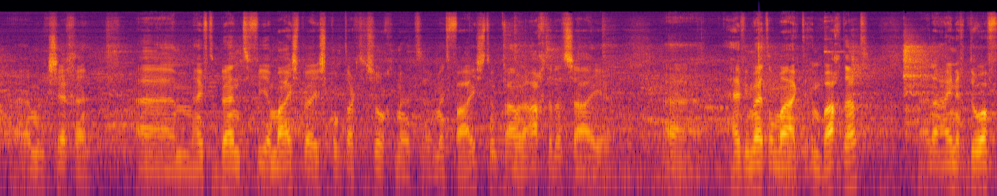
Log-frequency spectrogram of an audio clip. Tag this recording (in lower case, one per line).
speech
